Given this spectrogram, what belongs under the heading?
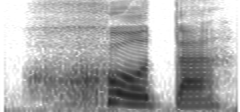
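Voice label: "jota", spanish, slow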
